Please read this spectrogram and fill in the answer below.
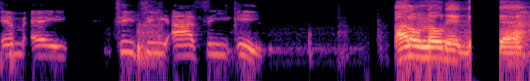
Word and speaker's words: Mattice: I can't pronounce his last name. It's Mattice.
